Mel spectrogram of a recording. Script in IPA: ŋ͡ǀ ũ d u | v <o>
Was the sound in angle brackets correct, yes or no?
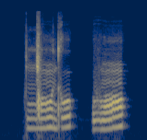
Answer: no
